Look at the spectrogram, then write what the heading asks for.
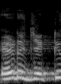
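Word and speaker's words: adjective: एडजेक्टिव हल्का सा एकदम एकदम ड साइलेंट नहीं मतलब है थोड़ा-थोड़ा एकदम साइलेंट नहीं करना है और एकदम पूरा भी लेना नहीं बीच में है एडजेक्टिव।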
